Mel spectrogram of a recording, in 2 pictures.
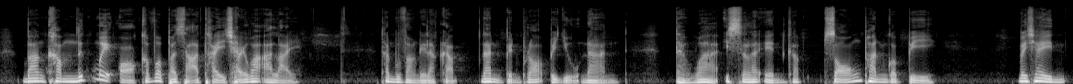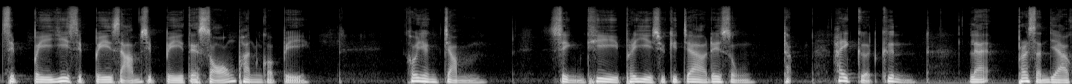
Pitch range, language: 100-135 Hz, English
